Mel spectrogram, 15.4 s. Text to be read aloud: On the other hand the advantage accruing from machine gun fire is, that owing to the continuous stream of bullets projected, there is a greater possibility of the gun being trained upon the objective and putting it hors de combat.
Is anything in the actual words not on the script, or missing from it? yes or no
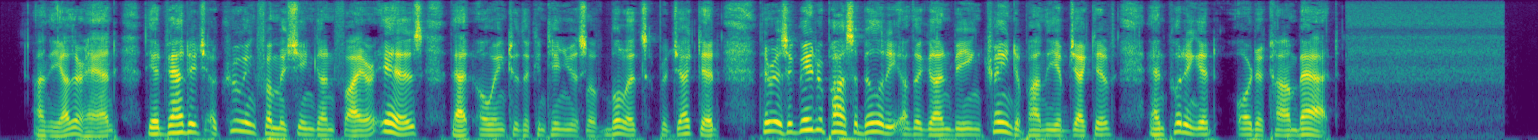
yes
